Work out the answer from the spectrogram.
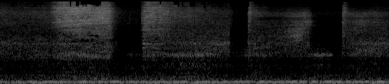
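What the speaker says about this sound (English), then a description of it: "So let us spray this on." Tire shine foam sprayed onto a dirty car tire, coming in two longer bursts and two shorter ones: a close, loud hiss over a steady low hum, with no talk.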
